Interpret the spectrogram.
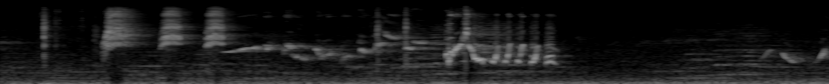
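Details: Harsh, loud song bursts from a wild young white-rumped shama: scratchy squawks, sliding whistles and a quick series of repeated chattering notes, then quieter whistles.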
